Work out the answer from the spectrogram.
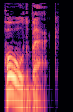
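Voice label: "holdback", British English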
